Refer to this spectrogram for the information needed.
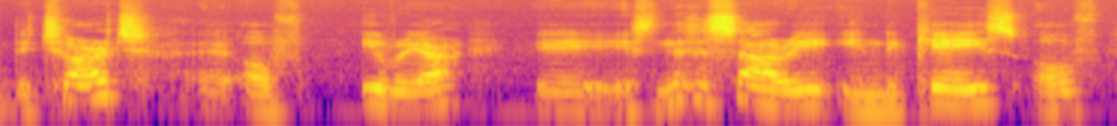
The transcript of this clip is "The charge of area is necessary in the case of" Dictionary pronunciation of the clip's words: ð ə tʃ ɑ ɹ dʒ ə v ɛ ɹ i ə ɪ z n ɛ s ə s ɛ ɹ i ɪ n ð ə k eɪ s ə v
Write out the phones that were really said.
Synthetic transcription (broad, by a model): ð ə tʃ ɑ ɹ tʃ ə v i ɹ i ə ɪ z n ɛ s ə s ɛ ɹ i ɪ n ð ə k eɪ s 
